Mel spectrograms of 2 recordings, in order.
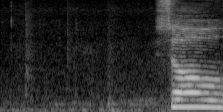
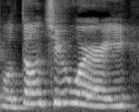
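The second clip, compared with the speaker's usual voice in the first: mock reassurance; 9 semitones higher, 7 dB louder than usual. Technician's breezy reassurance, retold.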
